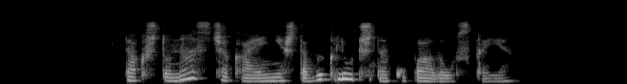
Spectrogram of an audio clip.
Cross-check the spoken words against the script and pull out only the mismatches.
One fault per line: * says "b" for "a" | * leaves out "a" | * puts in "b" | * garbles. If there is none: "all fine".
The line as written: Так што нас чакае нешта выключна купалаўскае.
all fine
